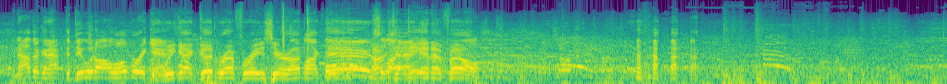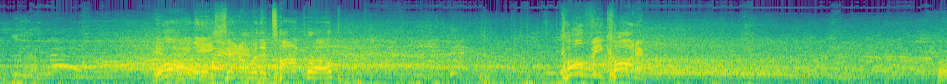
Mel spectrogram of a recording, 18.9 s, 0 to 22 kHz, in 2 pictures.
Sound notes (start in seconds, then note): 6.7 King laughs; 17.3 crowd boos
